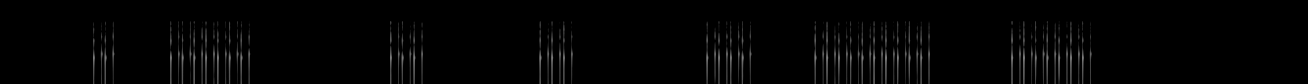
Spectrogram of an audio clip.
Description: Pulse dialling, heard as clicks on a phone line, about 8 pulses a second. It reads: 2 7 3 3 4 0 7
